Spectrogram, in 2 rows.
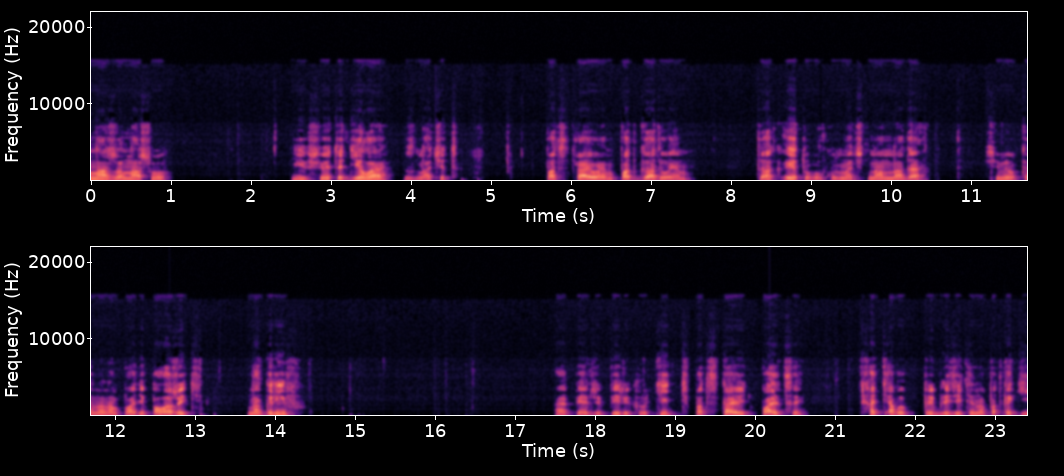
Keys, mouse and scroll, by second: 0.0 r, 1.9 drag, 2.3-3.3 middle drag, 3.9 middle click, 4.8 r, 7.0 click, 8.6-9.3 middle drag, 9.4 g, 13.2 r, 14.4 click, 15.1 g, 16.1 drag, 16.5-18.0 middle drag, 18.8 r, 21.7-22.8 middle drag, 23.2 r.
